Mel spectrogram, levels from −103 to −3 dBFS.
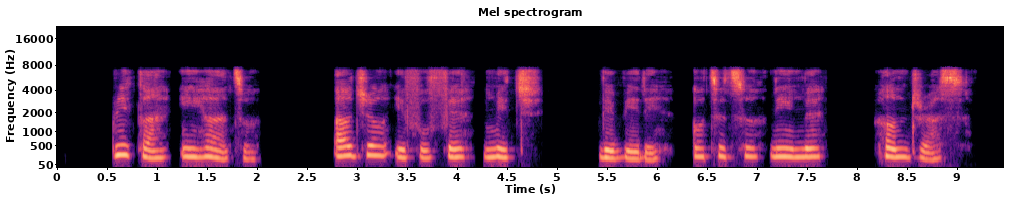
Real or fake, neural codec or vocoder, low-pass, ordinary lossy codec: fake; codec, 16 kHz, 4.8 kbps, FACodec; 7.2 kHz; Opus, 64 kbps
